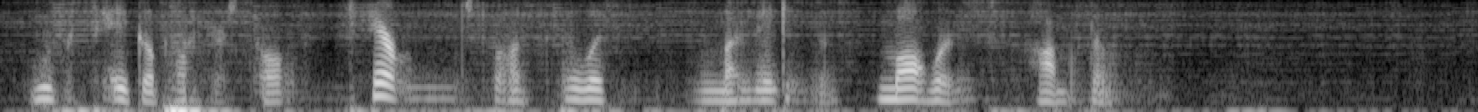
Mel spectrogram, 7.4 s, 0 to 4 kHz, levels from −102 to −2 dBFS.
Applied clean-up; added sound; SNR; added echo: neural separator model SepFormer WHAM!.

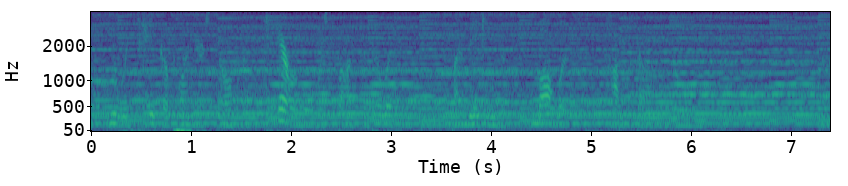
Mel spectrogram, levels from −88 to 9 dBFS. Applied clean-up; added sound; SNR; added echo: none; Organ; -2 dB; none.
